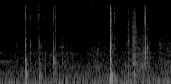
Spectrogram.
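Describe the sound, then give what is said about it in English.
A password is typed on a computer keyboard, a quick, irregular run of faint clicking keystrokes. “Type in my password again.”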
